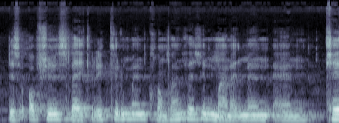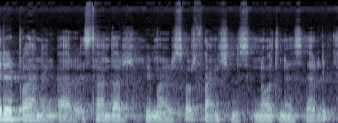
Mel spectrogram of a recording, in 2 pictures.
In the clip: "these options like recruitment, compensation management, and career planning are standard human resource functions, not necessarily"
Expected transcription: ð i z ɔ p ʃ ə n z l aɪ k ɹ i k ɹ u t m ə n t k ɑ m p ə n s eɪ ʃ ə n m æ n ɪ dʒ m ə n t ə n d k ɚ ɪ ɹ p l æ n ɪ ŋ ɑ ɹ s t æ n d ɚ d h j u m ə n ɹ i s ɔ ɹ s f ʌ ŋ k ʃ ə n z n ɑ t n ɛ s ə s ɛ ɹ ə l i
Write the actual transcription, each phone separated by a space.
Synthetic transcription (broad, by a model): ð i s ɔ p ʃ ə n s l aɪ k ɹ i k u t m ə n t k ɑ m p ə n s eɪ ʃ ə n m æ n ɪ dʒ m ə n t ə n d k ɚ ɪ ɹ p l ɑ n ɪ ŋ ɑ ɹ s t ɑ n d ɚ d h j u m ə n ɹ i s ɔ ɹ s f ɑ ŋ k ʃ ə n s n ɑ t n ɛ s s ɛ ɹ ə l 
